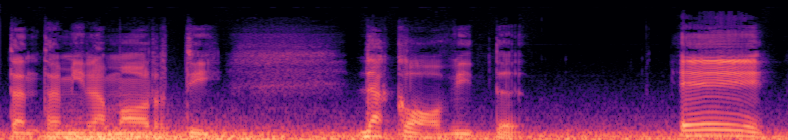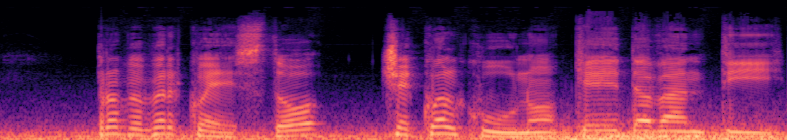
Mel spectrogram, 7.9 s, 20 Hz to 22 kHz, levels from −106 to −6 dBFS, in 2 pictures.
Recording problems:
wind noise on the microphone; occasional gusts; 15 dB below the speech

